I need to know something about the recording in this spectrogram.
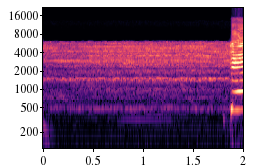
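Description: A steady hum and hiss of background noise, fairly loud, with no distinct event in it.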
